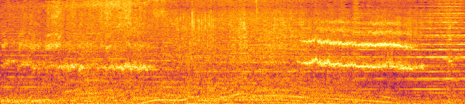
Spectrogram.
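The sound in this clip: Tires squeal and skid as a car races at speed, the loud, continuous screech bending up and down in pitch over a steady engine roar.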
